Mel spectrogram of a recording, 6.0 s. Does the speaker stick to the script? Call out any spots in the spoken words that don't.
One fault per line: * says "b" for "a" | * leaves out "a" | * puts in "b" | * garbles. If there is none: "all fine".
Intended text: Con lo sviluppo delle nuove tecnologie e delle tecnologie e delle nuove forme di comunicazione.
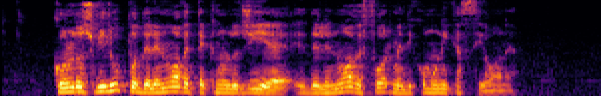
* leaves out "tecnologie e delle"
